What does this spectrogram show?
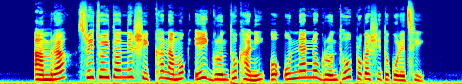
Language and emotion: Bengali, neutral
